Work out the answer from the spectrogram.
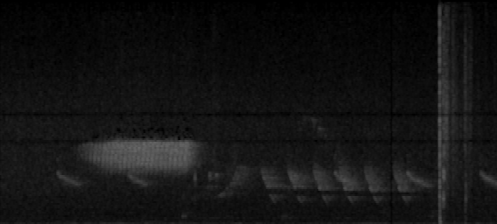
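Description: Faint birdsong: a high buzzy trill lasting more than a second, then a run of quick falling chirps. One sharp click comes near the end.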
